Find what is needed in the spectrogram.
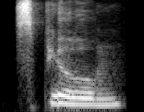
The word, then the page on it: spume: Indian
